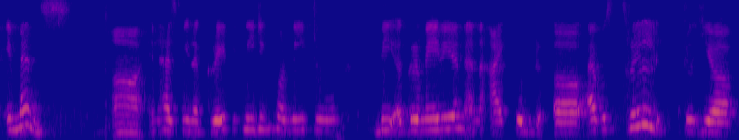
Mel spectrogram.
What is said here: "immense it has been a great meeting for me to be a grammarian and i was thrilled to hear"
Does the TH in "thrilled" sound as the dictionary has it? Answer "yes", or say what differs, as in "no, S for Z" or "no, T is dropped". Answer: no, T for TH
